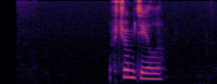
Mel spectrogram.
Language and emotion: Russian, neutral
